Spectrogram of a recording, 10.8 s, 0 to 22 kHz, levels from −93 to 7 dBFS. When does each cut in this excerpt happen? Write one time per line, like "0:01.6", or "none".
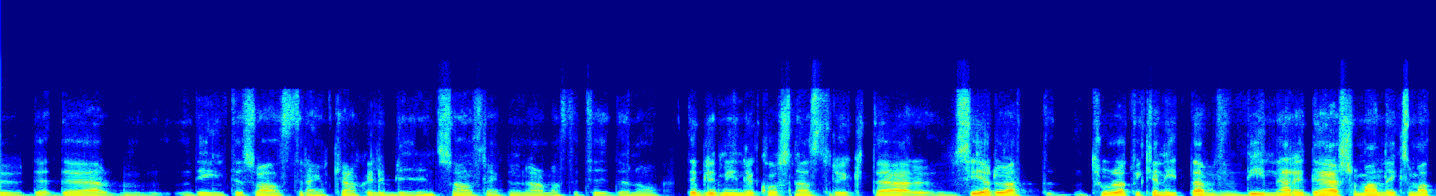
0:01.2
0:05.0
